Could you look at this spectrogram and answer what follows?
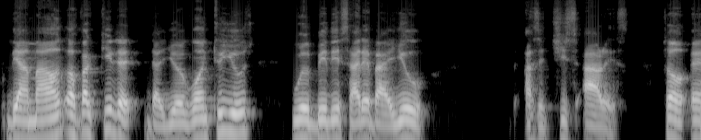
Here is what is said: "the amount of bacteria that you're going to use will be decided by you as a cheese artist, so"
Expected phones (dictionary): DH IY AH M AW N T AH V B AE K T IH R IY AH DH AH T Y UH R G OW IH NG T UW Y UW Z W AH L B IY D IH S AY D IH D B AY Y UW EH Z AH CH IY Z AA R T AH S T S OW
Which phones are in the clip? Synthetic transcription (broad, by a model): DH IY AH M AW N T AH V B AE K T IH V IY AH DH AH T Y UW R G OW IH NG T UW Y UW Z W AH L B IY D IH S AY D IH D B AY Y UW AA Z AH CH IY S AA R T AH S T S OW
